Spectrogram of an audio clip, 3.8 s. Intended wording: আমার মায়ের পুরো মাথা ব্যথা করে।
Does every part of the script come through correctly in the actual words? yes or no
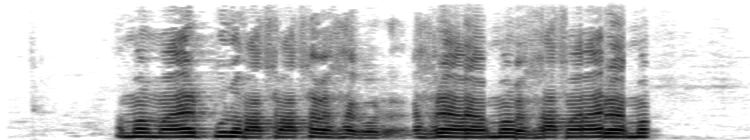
no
